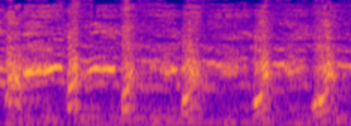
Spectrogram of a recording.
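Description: A person laughing in a steady run of short, rising 'ha' syllables, about two or three a second.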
